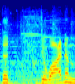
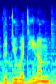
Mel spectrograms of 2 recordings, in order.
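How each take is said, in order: First: It is said to rhyme with platinum. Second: It is said not rhyming with platinum. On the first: The speaker calls it wrong. "the way that I learned to pronounce Dowadnum is maybe from Friends" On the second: The speaker calls it right. "might be the duodenum"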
